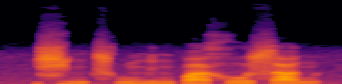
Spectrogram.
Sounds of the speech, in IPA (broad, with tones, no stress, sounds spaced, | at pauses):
ɕ i˧˥ ŋ t͡sʰ u˥˩ m i˧˥ n p ä˧˥ x o˥˧ ʊ̯ s a˥˩ n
